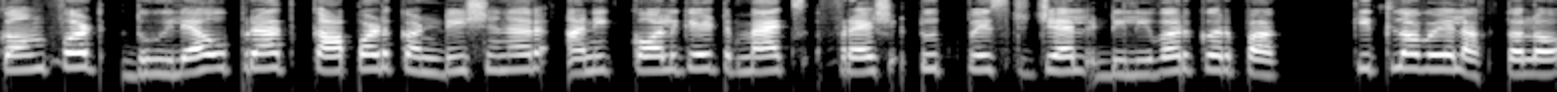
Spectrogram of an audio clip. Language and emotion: Goan Konkani, neutral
